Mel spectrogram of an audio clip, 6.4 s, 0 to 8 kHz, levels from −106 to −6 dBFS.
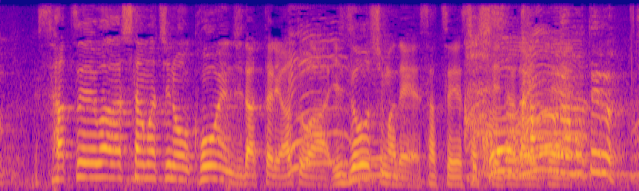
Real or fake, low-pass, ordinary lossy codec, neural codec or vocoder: real; 7.2 kHz; none; none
